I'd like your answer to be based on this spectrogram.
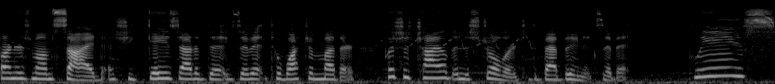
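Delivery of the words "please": high, earnest, begging and pleading tone. A son asks his mother once more, begging. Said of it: "Barner begged".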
